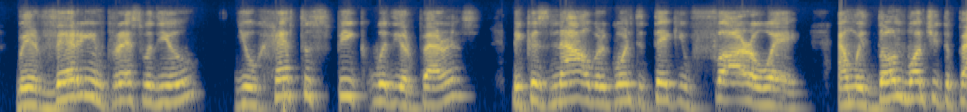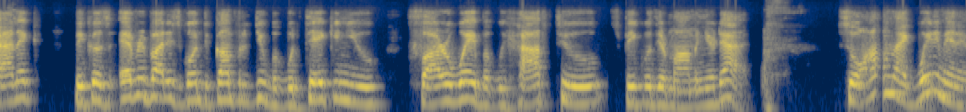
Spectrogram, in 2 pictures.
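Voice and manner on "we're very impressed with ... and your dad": put-on Israeli accent. Retelling what the owner told him, in Menachem Golan's Israeli voice. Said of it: "in his Israeli voice".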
